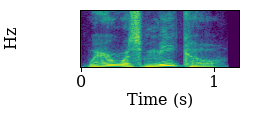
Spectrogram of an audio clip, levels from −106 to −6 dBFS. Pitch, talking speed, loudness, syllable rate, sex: 145 Hz, 150 wpm, -14 LUFS, 5.0 syllables/s, male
